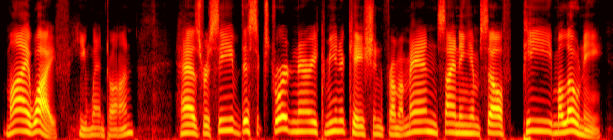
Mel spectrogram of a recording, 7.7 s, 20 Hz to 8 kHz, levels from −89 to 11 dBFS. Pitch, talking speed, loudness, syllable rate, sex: 180 Hz, 135 wpm, -19 LUFS, 4.6 syllables/s, male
